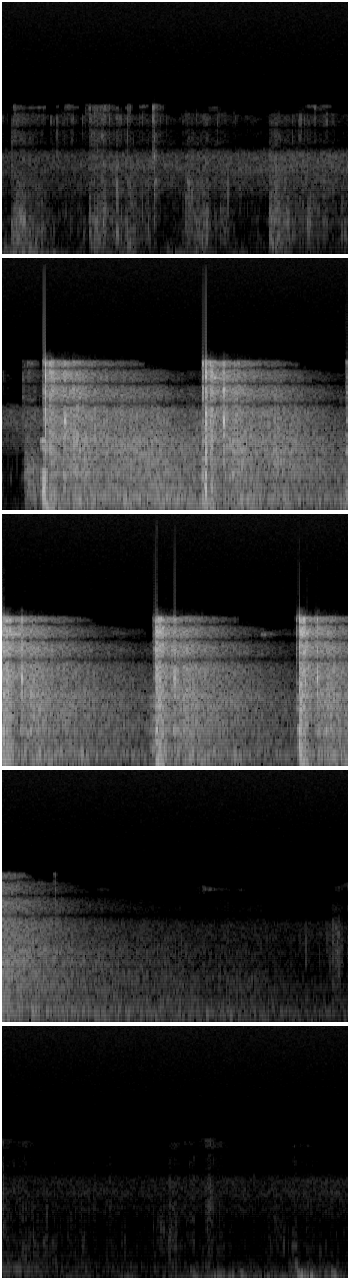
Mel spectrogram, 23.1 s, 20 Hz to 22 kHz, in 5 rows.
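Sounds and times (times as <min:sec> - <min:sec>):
rifle shots with echo: 0:05.1 - 0:17.2.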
